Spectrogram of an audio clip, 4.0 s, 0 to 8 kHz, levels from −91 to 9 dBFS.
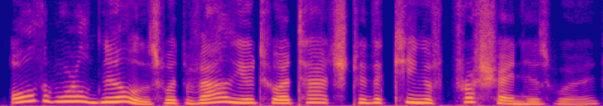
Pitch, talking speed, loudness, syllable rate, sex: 270 Hz, 240 wpm, -15 LUFS, 4.9 syllables/s, female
